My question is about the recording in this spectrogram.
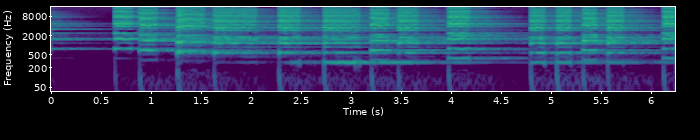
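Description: Yamaha Reface YC organ played with its YC voice, modelled on Yamaha's vintage YC organ. A brief fading tail gives way about half a second in to a run of sustained chords that change every half second or so, each starting with a crisp click.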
